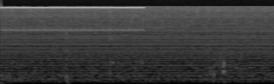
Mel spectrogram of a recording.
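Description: Faint steady electrical hum with a thin high whine that cuts off about a second in; otherwise little more than room tone.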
